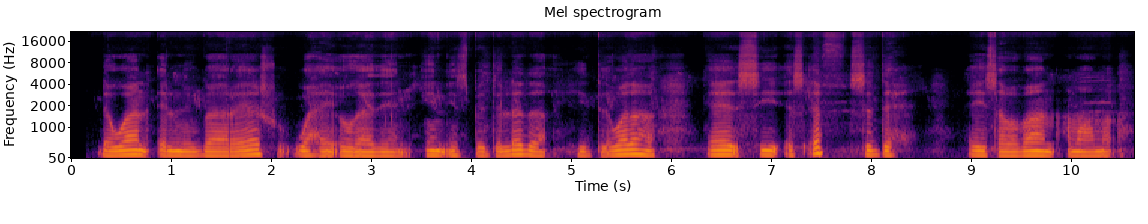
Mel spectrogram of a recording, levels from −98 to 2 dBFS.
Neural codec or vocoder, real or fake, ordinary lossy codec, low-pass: vocoder, 44.1 kHz, 128 mel bands every 256 samples, BigVGAN v2; fake; none; none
